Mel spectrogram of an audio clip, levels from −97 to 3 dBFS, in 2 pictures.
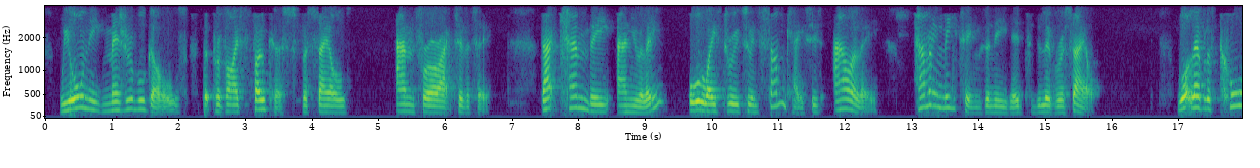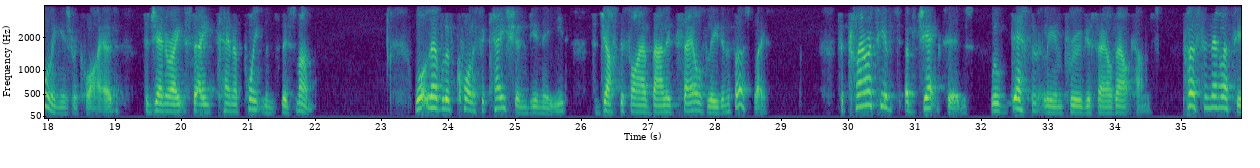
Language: English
